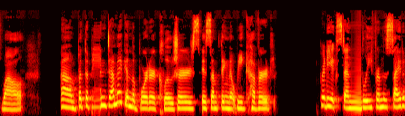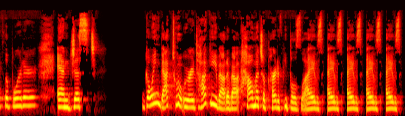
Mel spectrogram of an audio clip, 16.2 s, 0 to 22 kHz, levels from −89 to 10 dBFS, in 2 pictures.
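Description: At 1.90 to 2.02 s, between "but the" and "and the border closures", and again at 7.04 to 7.25 s, just before "from the side of", there is Bluetooth stutter. Late or lost packets make the receiver replay its last short buffer, producing a brief buzzing repeat. Playback then resumes further on, skipping about 0.11 s and 0.19 s of speech respectively.

From 14.65 s, right after "part of people's lives", a broken-record loop begins. A 0.39 s fragment repeats exactly, back to back, four times until the clip ends. This is likely a stalled player or stream resending its last held chunk, so whatever followed is lost.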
